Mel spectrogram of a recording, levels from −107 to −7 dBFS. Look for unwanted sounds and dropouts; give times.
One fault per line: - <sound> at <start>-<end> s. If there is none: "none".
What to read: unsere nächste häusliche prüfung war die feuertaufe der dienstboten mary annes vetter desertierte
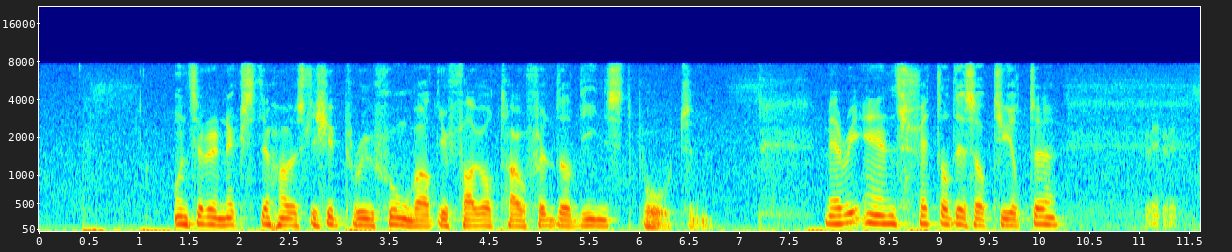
- laugh at 11.1-11.4 s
